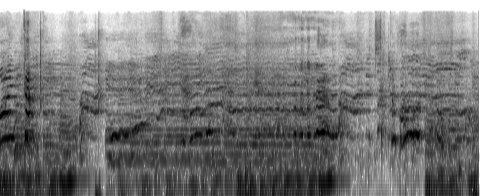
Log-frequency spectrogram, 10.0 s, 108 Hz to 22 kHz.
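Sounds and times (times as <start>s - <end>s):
woman singing: 0.0s - 9.6s.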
